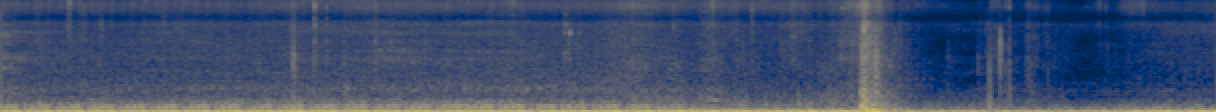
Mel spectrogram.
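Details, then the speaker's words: Suburban at idle: deep, lumpy rumble with an uneven beat, occasional stumbles and a thump; rough-running misfire present since it was driven here, plus a bad exhaust leak that has worsened. "definely running a little rough but it's had a Miss since my grandpa drove it here it's got a bad exhaust leak"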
